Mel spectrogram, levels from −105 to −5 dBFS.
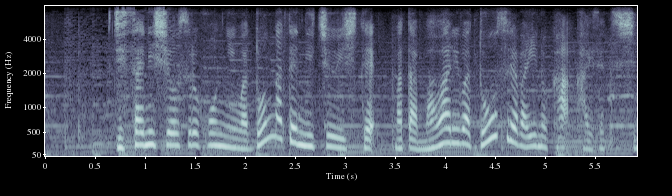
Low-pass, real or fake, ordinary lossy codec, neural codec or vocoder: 7.2 kHz; real; Opus, 24 kbps; none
